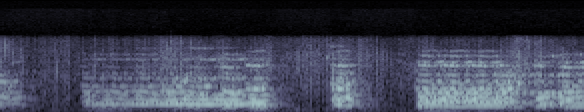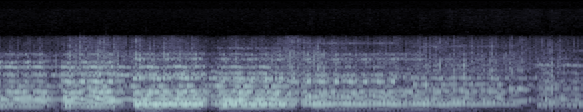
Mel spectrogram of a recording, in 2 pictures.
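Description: Organ music playing the program's closing theme: a couple of short chords, then longer held chords.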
